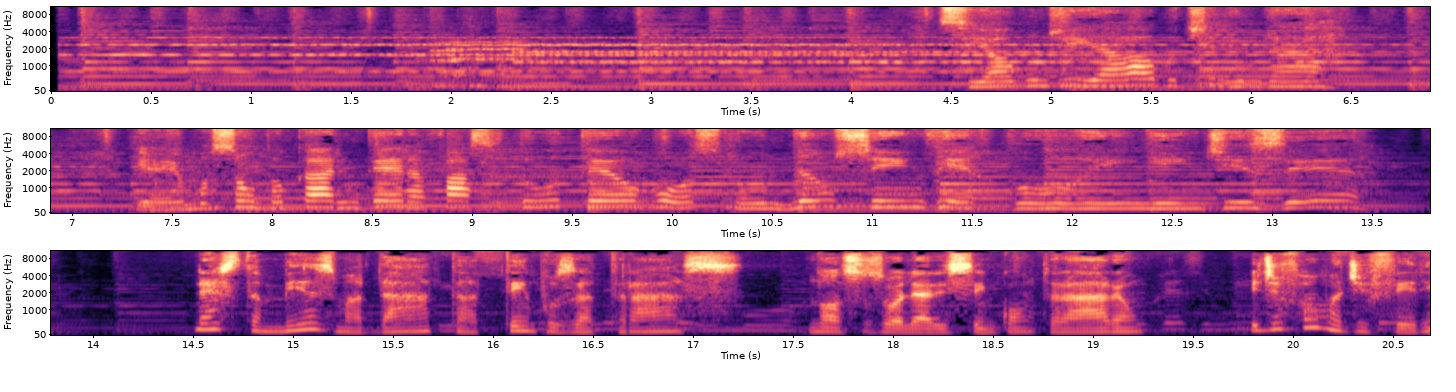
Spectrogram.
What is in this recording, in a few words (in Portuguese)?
namoro fem; Aniversário de Namoro – Voz Feminina; Telemensagens para todas as ocasiões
